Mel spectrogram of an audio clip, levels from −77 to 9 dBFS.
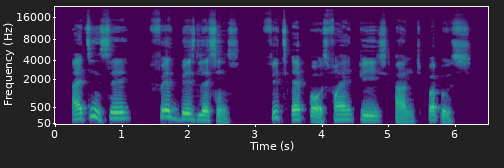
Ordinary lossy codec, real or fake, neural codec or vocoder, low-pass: none; fake; vocoder, 48 kHz, 128 mel bands, Vocos; none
